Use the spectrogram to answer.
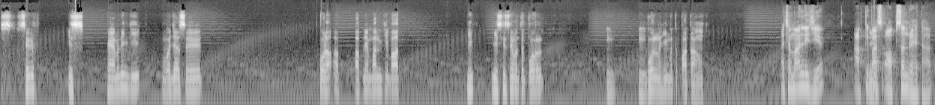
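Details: Participant in an online stammering-improvement class, speaking Hindi; stuttering.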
